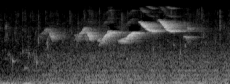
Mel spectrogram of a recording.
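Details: Yellow-bellied seedeater (coleiro baiano) song, played to warm up and stimulate a kept bird to sing: a run of high, sweet, slurred whistled notes that rise in pitch and grow louder over two seconds.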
